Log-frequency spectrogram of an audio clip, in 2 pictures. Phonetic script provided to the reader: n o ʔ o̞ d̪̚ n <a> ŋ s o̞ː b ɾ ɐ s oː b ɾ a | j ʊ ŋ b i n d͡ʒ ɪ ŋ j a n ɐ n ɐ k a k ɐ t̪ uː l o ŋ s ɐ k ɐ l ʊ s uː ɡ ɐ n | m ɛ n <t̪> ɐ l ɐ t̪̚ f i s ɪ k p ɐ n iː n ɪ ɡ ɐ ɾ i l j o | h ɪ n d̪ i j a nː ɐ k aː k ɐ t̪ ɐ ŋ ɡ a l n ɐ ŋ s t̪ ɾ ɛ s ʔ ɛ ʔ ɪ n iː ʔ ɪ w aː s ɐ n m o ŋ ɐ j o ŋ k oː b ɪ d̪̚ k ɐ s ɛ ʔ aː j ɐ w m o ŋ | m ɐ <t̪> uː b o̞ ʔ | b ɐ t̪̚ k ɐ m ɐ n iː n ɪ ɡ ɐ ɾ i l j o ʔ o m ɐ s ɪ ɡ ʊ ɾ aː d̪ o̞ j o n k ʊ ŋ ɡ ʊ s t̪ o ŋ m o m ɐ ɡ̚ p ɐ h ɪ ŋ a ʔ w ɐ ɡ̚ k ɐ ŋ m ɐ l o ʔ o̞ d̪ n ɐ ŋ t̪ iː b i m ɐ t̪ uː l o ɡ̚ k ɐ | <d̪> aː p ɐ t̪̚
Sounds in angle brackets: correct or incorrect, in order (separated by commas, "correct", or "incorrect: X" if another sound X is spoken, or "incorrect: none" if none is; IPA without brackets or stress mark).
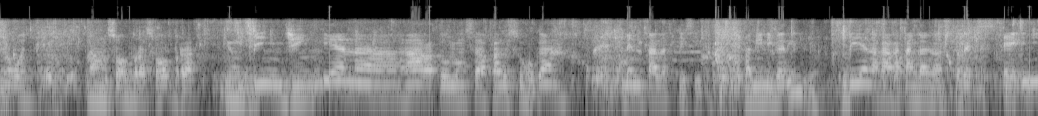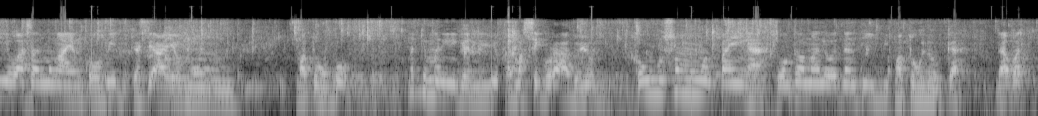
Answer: incorrect: ɐ, correct, correct, correct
